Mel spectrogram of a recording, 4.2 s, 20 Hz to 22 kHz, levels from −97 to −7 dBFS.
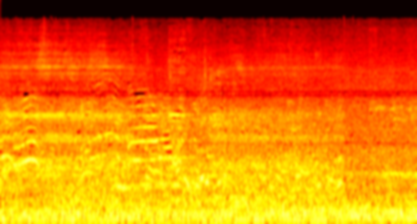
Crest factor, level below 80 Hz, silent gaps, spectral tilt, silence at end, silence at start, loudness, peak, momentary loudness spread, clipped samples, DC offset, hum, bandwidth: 14 dB; -34 dBFS; none; -4.5 dB/octave; 0 s; 0 s; -20 LUFS; -6 dBFS; 4 LU; under 0.1%; under 0.1%; none; 16.5 kHz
